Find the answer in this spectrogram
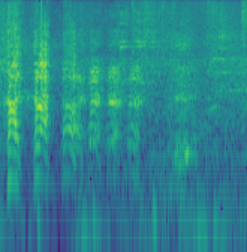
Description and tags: laugh loud
Laughter recorded in a French market. Part of a field-recording pack. Made with minidisc.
